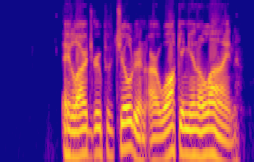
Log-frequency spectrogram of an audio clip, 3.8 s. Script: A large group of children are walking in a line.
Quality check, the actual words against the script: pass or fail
pass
